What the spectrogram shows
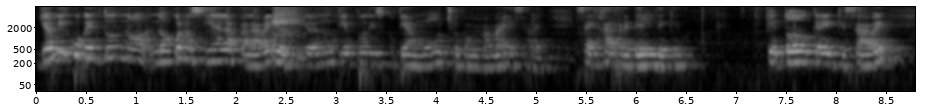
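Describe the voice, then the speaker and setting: A woman's voice: medium pitch, a little fast, warm tone. A woman minister giving a sermon, telling personal stories and acting out what people said. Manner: anecdotal, acts out quoted voices. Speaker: minister preaching. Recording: echoey room, distant mic.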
